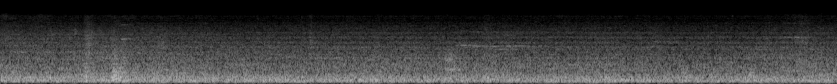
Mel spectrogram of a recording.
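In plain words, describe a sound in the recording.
A freight train rumbles steadily past at close range.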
